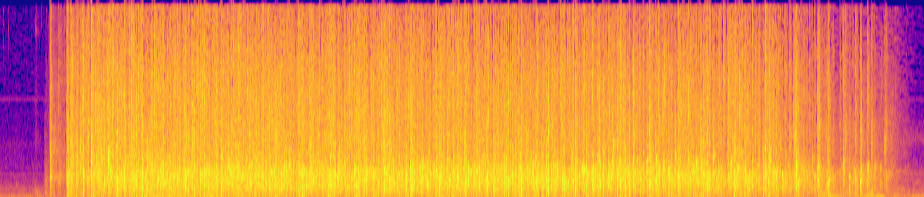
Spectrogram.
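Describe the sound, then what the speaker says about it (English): Audience applause during a live radio show taping in Yonkers, bursting in abruptly after a quiet moment and then holding as a loud, sustained, even roar of clapping that tapers slightly at the end. "we definitely want to give you a round of applause."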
